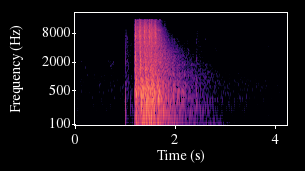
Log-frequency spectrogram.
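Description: A rifle fires a short burst of shots that echoes away.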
